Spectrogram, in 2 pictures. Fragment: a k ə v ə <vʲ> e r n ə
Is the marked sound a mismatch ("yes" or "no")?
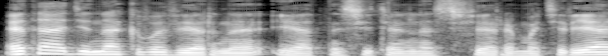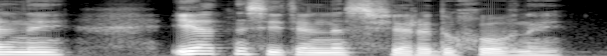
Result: no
